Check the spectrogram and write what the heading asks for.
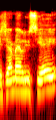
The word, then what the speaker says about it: Germain Lucier: can't help but wonder why you don't use the French pronunciation of your name. Well, it has a lot to do with How to Train Your Dragon. It is literally that my name is really Germain Lucier, and nobody would ever be able to pronounce that right.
